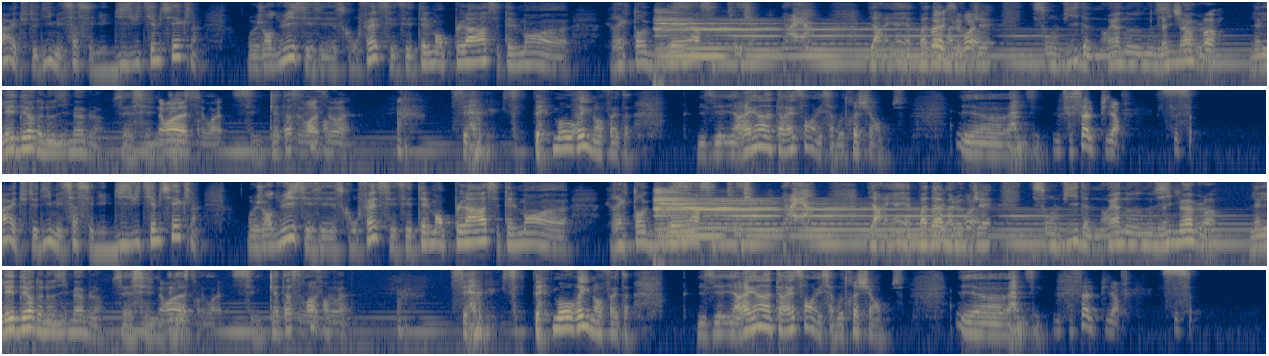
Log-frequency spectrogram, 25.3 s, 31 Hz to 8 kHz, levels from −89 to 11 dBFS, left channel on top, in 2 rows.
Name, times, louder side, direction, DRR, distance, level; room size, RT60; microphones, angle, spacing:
voice 1, 0.0-12.1 12.5-14.5 15.0-15.9 17.1-19.3 19.6-23.5 24.3-24.6, right 4 dB, 85° right, 1.0 m, -30 dB
sound 1, 6.5-12.6 12.9-13.4 13.8-14.3 14.9-15.1 16.9-17.0, right 5 dB, 60° right, 0.8 m, -28 dB
voice 2, 9.3-9.8 11.7-12.2 14.2-14.9 15.6-16.1 16.6-16.9 23.3-23.8 24.3-24.6, left 6 dB, 85° left, 0.5 m, -29 dB
11.0 x 3.9 x 7.6 m
head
